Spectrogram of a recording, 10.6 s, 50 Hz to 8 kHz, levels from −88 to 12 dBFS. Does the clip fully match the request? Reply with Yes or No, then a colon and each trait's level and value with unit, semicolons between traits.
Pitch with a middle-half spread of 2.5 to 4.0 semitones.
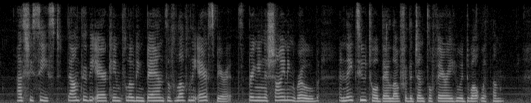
Yes: average, 3.3 semitones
